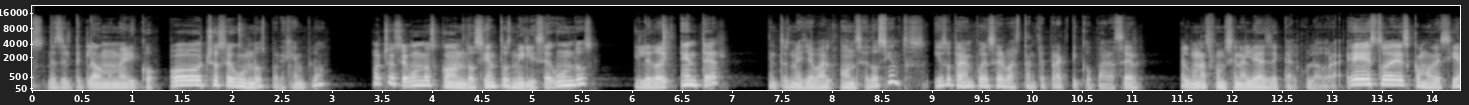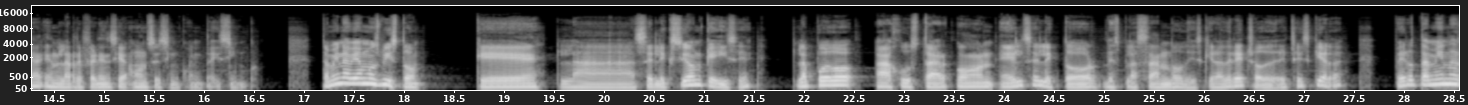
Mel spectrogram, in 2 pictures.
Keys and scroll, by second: 1.8-2.5 typing, 3.7-4.9 typing, 6.0-6.8 typing.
